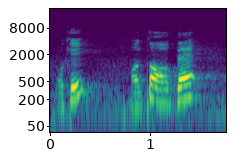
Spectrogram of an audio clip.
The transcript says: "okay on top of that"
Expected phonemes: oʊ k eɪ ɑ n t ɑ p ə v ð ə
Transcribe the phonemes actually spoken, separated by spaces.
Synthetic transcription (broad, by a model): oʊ k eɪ ɑ n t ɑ ə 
